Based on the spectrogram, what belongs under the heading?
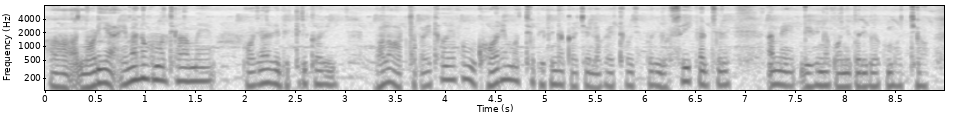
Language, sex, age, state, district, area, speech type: Odia, male, 18-30, Odisha, Jagatsinghpur, rural, spontaneous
